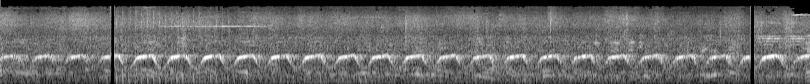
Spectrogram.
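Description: Electronic vehicle siren in a fast yelp, repeating about three to four times a second, with a vehicle engine running underneath.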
